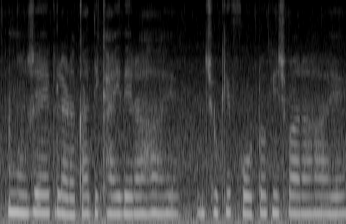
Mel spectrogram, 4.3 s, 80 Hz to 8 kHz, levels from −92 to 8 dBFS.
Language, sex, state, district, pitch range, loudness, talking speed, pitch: Hindi, female, Andhra Pradesh, Anantapur, 230-240 Hz, -32 LUFS, 165 wpm, 230 Hz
